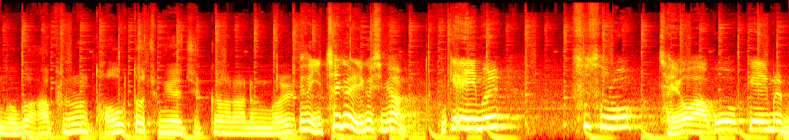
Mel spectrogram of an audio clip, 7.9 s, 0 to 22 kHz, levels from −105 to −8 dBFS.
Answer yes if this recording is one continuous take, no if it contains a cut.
no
